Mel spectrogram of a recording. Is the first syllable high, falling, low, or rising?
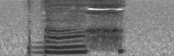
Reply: rising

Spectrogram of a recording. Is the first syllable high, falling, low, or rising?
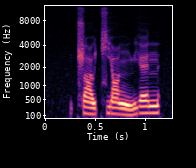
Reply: rising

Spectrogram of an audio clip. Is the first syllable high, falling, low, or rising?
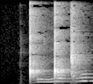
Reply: low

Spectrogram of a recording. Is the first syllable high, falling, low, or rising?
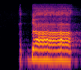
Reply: high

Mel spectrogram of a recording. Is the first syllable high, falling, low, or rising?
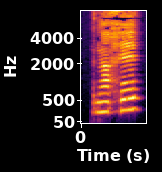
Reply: low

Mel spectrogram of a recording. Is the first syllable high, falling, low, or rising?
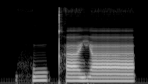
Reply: high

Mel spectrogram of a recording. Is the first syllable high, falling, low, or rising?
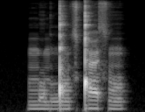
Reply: low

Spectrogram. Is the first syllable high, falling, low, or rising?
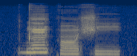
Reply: high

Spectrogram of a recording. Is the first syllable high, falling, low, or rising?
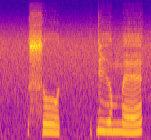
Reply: low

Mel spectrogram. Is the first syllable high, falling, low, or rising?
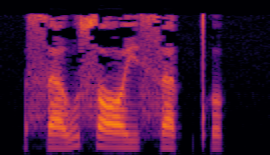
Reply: rising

